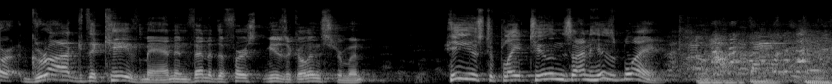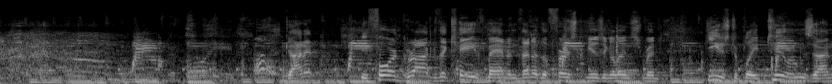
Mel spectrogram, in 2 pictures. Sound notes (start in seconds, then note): 6.6 laughter and groaning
